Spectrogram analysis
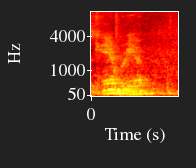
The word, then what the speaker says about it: Cambria: couple years I was corrected that the proper pronunciation is Cambria and I do know about the history of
